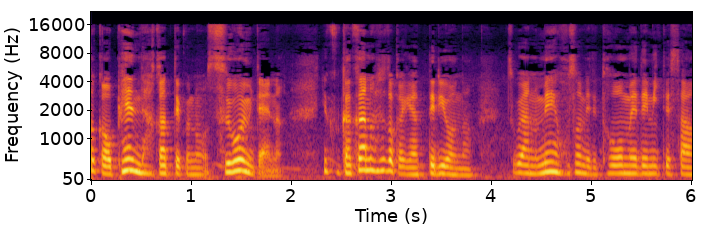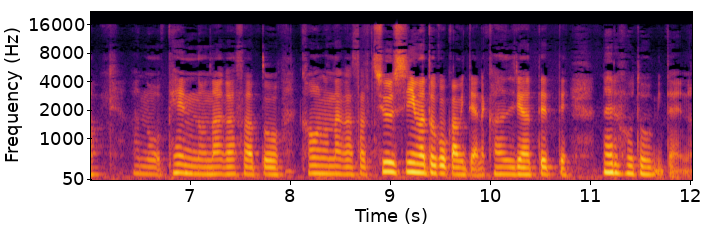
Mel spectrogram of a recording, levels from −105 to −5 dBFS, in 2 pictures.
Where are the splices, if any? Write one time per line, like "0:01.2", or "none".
none

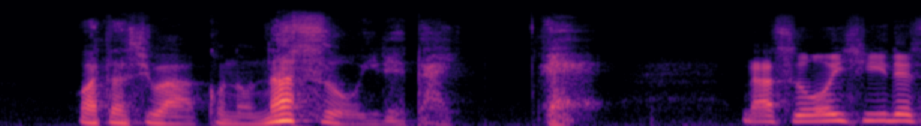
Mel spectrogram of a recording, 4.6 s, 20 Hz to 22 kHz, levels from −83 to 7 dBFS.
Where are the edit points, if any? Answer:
none

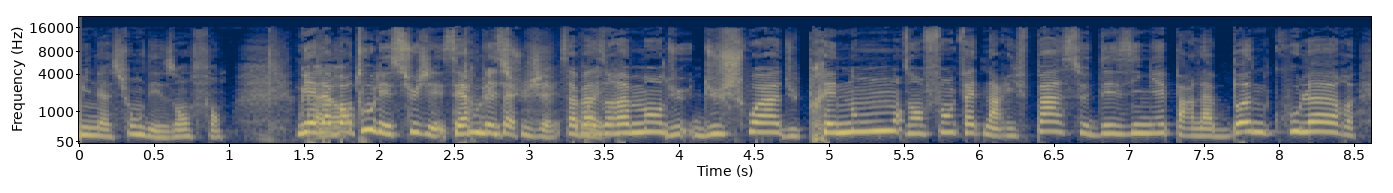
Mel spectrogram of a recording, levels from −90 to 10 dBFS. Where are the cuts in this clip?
0:01.8
0:03.9
0:04.7
0:05.5
0:05.8

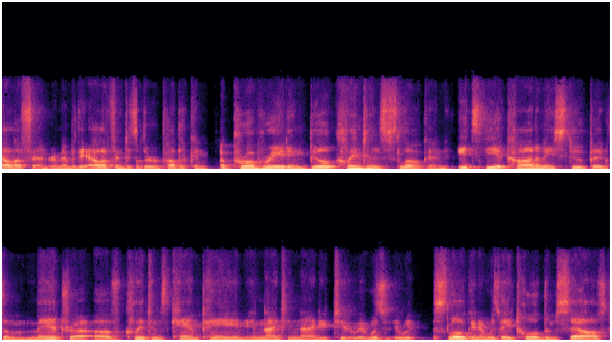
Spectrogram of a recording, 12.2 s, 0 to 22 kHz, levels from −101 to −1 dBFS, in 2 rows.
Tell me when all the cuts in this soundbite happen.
0:01.3
0:02.1
0:06.1
0:10.4
0:11.0

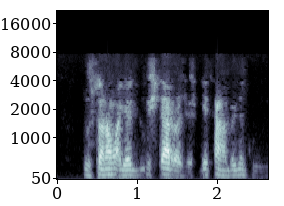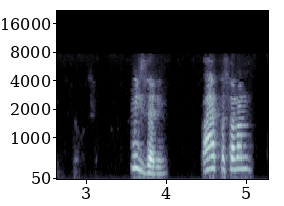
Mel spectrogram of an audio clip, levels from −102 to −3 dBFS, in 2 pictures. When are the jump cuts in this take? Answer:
0:01.1
0:01.8
0:03.6

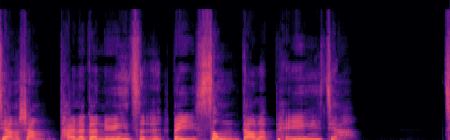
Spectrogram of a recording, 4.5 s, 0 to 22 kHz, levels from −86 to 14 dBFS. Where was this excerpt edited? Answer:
0:01.7

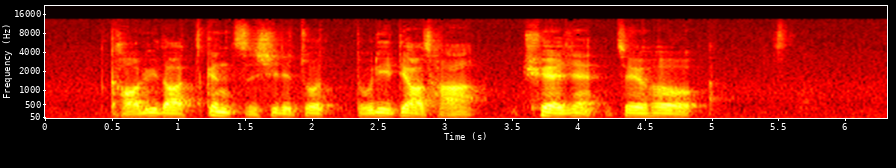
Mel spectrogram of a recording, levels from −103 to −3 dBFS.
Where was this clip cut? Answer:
0:02.3
0:03.3

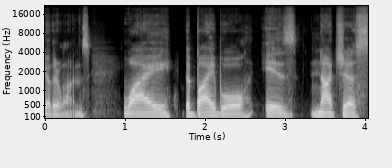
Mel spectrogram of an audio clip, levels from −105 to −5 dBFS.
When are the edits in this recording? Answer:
0:01.0
0:01.7

